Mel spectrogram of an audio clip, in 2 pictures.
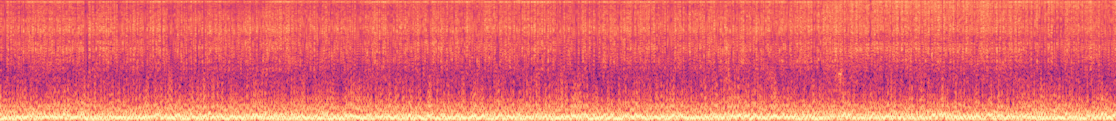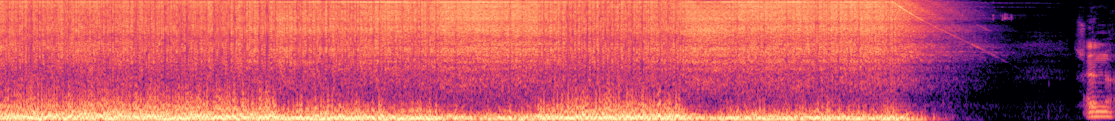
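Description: A GT Power electric blower runs continuously at full power for about fifteen seconds, a loud, rough roaring whoosh close up, then cuts off abruptly into near silence.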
